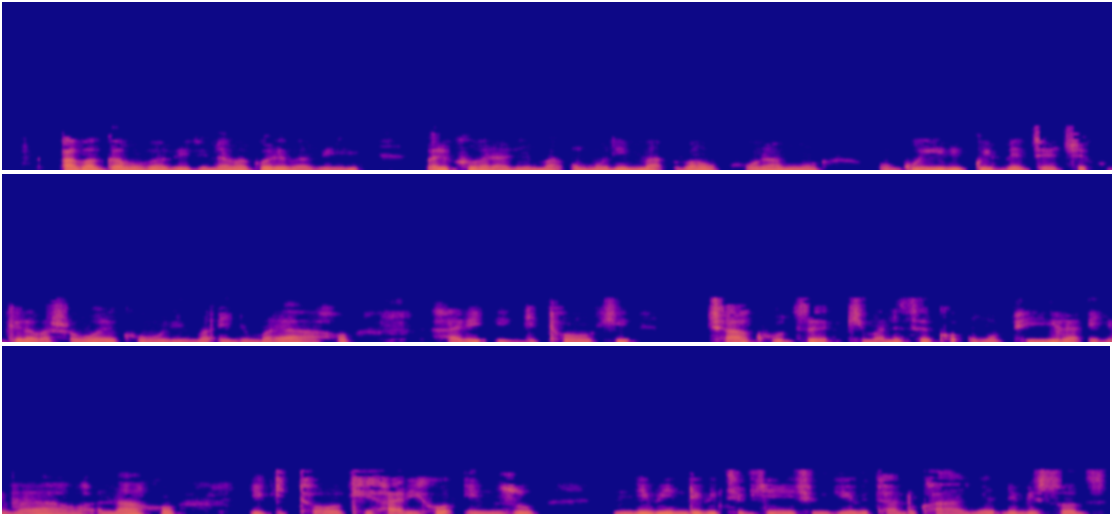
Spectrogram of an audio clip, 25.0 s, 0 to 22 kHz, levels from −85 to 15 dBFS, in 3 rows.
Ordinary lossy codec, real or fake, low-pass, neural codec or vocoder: MP3, 24 kbps; fake; 7.2 kHz; vocoder, 22.05 kHz, 80 mel bands, WaveNeXt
